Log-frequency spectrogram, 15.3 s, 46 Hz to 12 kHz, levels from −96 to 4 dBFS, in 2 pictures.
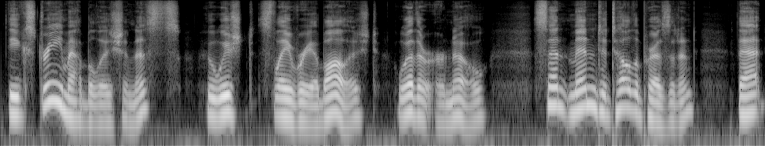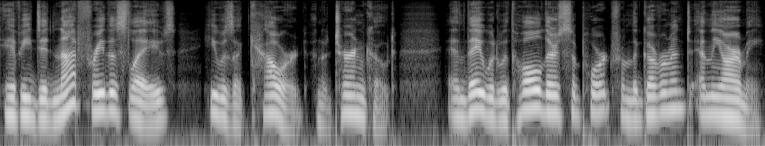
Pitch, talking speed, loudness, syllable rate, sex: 145 Hz, 170 wpm, -19 LUFS, 5.0 syllables/s, male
